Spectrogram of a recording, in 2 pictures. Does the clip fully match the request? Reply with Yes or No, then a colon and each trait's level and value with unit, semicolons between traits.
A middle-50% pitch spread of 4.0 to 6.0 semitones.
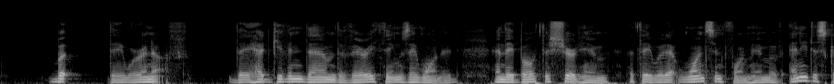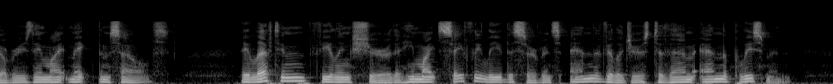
No: average, 3.3 semitones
